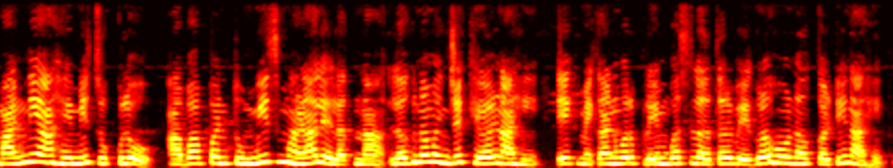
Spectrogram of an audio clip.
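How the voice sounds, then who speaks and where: Brief: devoted young husband from an audio story, earnest and pleading, voiced by a woman; high voice, muffled sound. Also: a little slow, hardly any pauses, a little mellow.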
